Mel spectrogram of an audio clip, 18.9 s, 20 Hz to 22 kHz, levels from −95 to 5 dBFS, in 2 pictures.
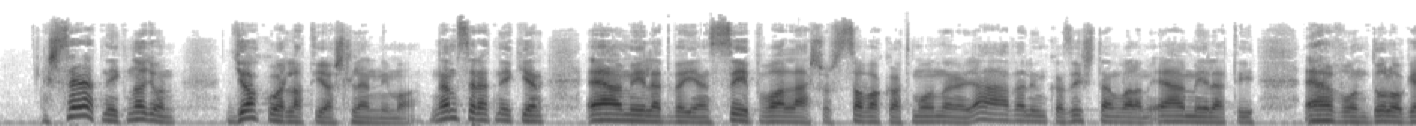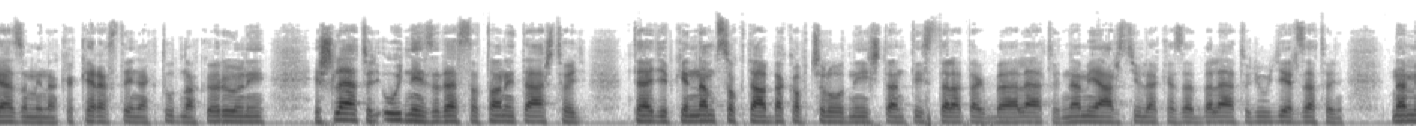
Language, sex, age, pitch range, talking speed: Hungarian, male, 30-49, 115-140 Hz, 180 wpm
